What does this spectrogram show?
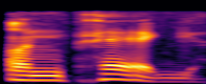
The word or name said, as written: unpeg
